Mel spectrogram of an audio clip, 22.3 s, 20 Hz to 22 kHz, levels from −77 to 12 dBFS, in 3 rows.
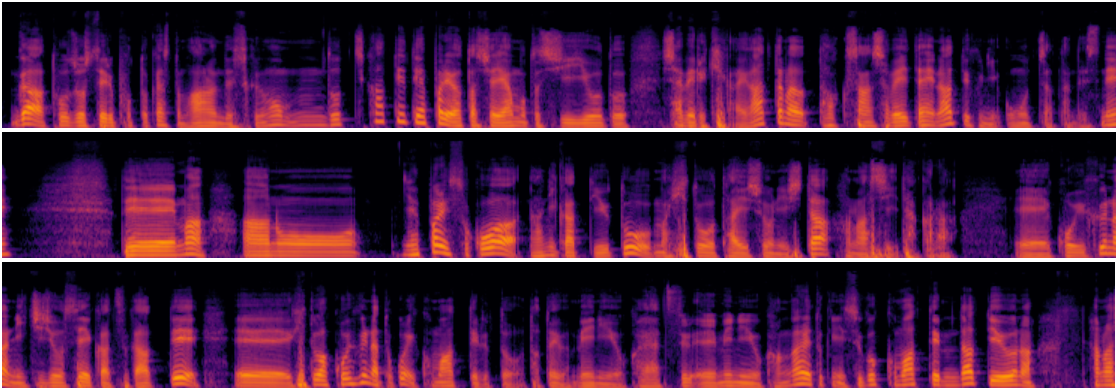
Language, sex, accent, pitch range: Japanese, male, native, 100-160 Hz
